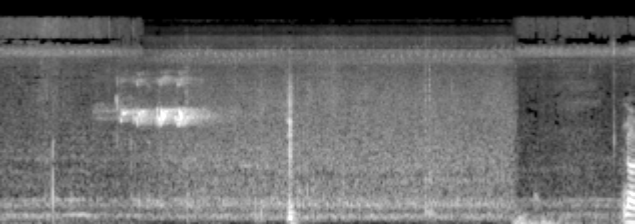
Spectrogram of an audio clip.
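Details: Autumn hive inspection among honey bees, the upper box lifted off to reach the one below: a constant low drone, a brief higher whining tone near the start, scattered knocks and handling clicks, and a loud bump at the end.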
